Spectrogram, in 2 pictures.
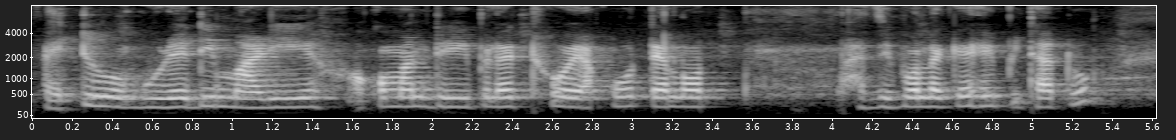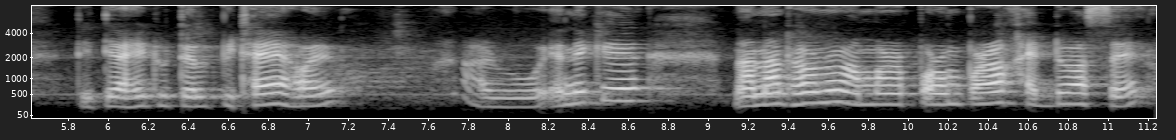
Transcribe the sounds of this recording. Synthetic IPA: hejtʊɡuɹedimaɹiɔ̰kɔmandiɹipɛlajtʰojakotɛlɔt̚bʱazibɔlaɡɛxejpitʰatʊ | tetijaxejtʊtɛlpitʰajɛɦɔj | aɹuɛ̰nɛkɛnanadʱɔɹɔnɔɹamaɹpɔɹɔmpɔɹakʰajdɔasɛ

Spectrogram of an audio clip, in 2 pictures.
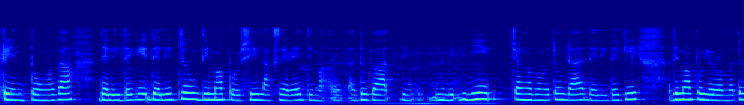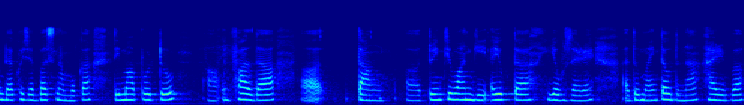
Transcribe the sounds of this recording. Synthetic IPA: pɾentoŋɐɡɐ | delidɐɡidelitudimapuɾsilak̚z̥ɐɾedima̰ɐ̰duɡɐ | numit̚nini | t͡ʃɐŋɐbɐmɐtuŋdɐdelidɐɡidimapuɾjawɾɐmɐtuŋdɐːkʰojzɐbɐsnɐmukɐd̥imapuɾtu | impʰaldɐ | taŋtwentiwanɡiʔɐjuk̚tɐjɐwzɐɾeɐ̰dumajŋtɐwdunɐhajɾibɐ

